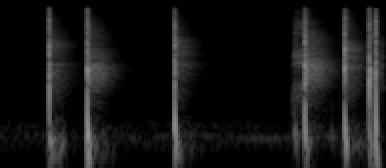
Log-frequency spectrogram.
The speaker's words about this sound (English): Stop. That's a count. Stop it. You can't spam it. Can't spam clap.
